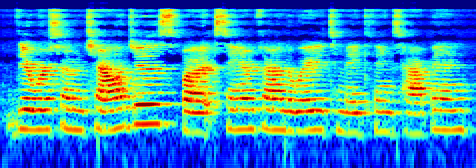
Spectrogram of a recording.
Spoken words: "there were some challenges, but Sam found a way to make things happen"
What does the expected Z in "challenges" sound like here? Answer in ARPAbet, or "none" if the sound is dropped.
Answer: Z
